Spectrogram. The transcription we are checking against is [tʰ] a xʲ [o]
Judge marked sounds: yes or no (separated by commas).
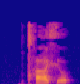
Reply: yes, yes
